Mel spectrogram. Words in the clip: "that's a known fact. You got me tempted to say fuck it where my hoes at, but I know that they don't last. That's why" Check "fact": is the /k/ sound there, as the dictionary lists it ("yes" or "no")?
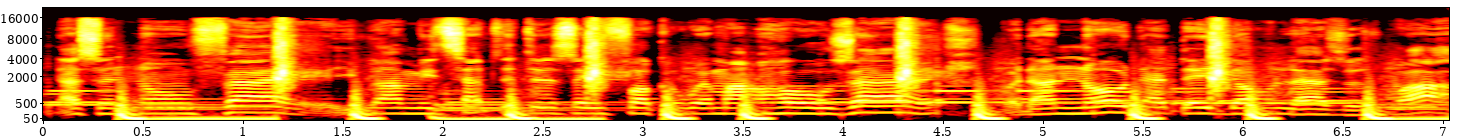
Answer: no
